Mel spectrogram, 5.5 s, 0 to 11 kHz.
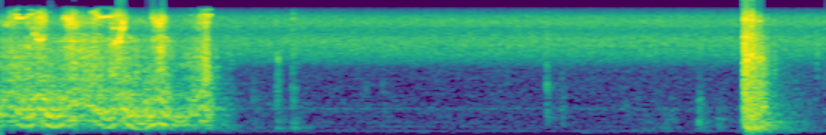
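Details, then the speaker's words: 1973 Chevy C10 squarebody, not run for 27 years, fuel line from the tank cut, first key attempt, oil found overfull and fuel smelling of bad gas: slow, laboring crank for about 1.5 seconds that never catches. Cranks but no start. "Alright, well, it cranks. Cranking pretty slow, but it cranks."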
